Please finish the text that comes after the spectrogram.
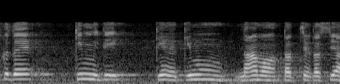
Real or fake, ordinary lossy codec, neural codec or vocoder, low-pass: fake; none; vocoder, 44.1 kHz, 128 mel bands, Pupu-Vocoder; 7.2 kHz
